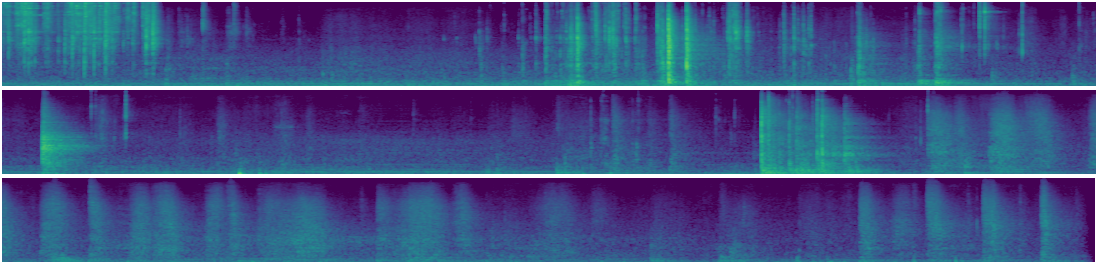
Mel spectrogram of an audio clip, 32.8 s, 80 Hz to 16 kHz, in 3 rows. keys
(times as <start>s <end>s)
0.0s 2.5s, 4.4s 8.2s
